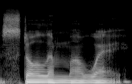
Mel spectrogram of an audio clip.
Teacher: stole 的这个 L 跟后面 him 读成 lim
